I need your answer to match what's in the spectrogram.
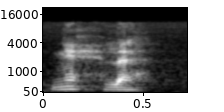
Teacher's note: نركز على همس الحاء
